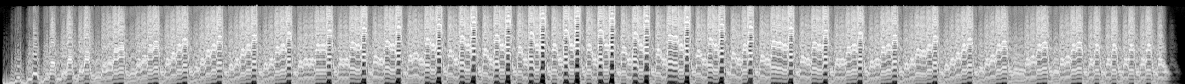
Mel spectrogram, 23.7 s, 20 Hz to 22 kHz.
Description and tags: Electronic Noise #57
abstract, digital, electronic, scale, sci-fi, sfx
